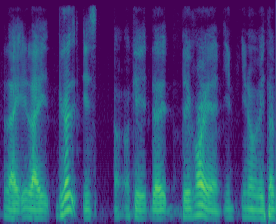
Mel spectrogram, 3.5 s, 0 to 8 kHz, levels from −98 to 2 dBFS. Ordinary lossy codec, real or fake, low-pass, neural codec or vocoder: none; fake; 7.2 kHz; codec, 16 kHz, 8 kbps, FreqCodec, smaller model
